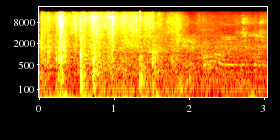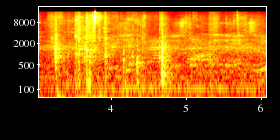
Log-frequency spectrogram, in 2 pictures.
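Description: Hands opening and handling a cardboard trading-card box and its foil pack: scattered light clicks, taps and rustles.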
